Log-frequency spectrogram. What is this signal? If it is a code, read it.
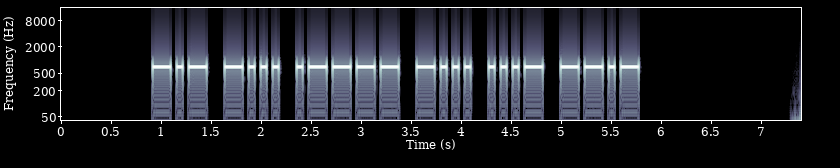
Morse code, heard as a keyed tone, about 20 wpm, 700 Hz. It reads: KB1BVQ
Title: Speed Racing - USA 2x3 Call Signs 20wpm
